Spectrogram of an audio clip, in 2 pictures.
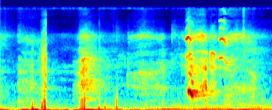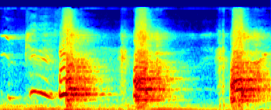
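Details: Pet Weimaraner dog greeting someone arriving home, crying with excitement: high, sliding whines that curve up and down, broken by sharp yelping barks, with a person speaking softly in Spanish.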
